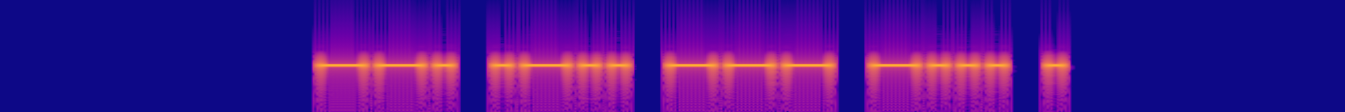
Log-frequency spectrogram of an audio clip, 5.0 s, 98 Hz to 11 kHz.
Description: Morse code, heard as a keyed tone, about 22 wpm, 700 Hz. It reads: GLOBE
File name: 5 Letter Words - First 3 Letters Given - 22wpm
